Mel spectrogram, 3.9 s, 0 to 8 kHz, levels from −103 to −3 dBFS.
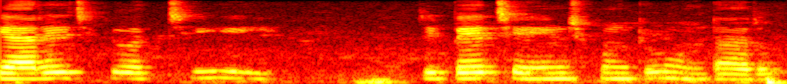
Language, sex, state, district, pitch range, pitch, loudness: Telugu, female, Andhra Pradesh, Krishna, 195-215 Hz, 205 Hz, -20 LUFS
